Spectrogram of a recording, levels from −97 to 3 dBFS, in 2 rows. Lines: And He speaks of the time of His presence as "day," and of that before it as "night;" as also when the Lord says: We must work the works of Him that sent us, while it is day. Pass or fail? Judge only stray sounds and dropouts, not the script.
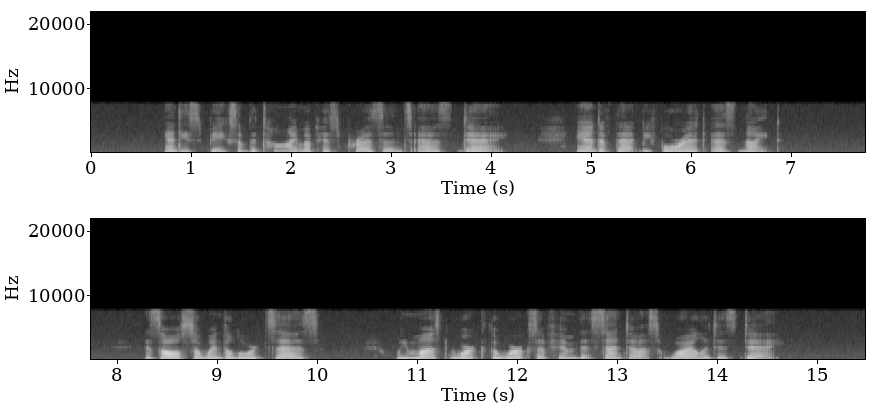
pass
